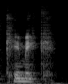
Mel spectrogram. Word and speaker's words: Kimmich: I'm going to say it my way just to annoy you. Kimmich. Even though I know it's Kimmich.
